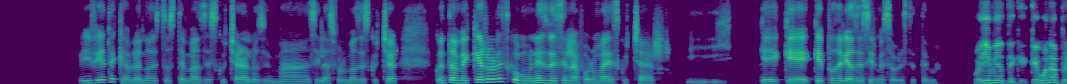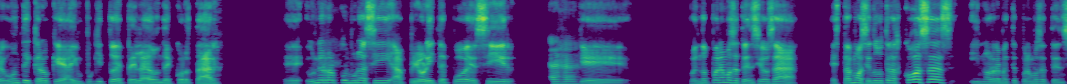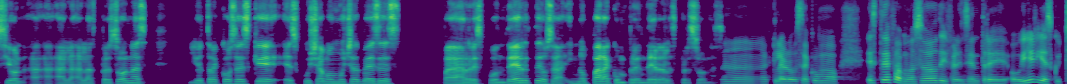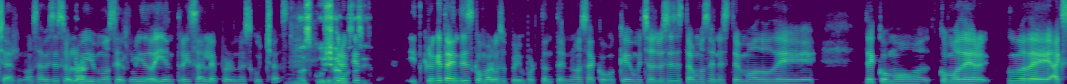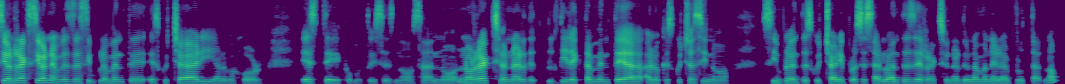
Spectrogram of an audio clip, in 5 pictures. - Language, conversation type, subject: Spanish, podcast, ¿Cuáles son los errores más comunes al escuchar a otras personas?
- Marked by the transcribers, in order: background speech; other background noise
